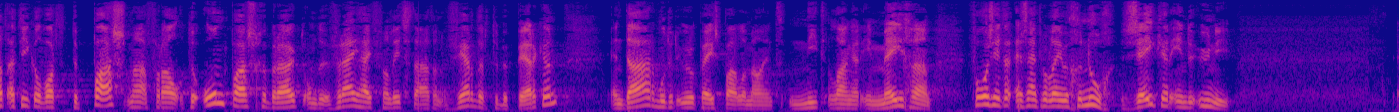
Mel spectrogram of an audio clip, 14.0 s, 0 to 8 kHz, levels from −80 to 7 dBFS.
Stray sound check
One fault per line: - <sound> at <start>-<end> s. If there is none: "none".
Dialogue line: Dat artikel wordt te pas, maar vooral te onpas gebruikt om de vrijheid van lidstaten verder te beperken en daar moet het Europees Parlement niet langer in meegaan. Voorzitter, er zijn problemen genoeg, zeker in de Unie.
none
